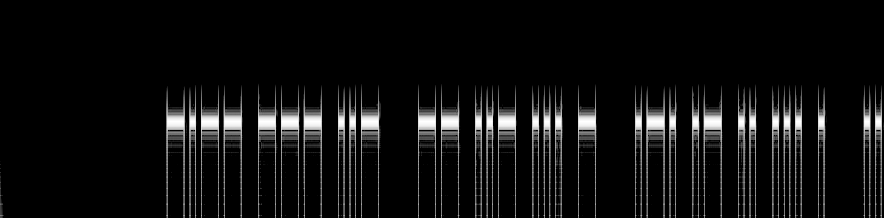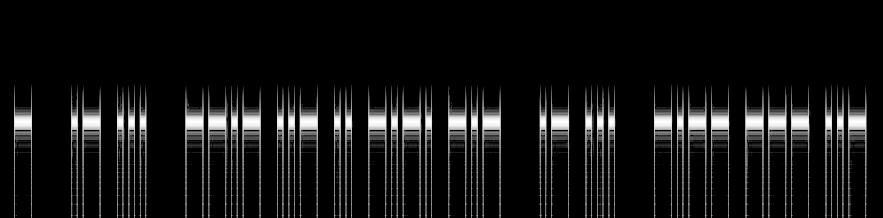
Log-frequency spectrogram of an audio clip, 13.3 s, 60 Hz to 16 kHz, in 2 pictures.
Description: Morse code, heard as a keyed tone, about 28 wpm, 700 Hz. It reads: YOU MUST RAISE IT AS QUICK AS YOU
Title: Sentences from Top 1400 Words 28wpm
